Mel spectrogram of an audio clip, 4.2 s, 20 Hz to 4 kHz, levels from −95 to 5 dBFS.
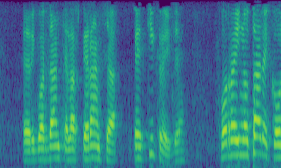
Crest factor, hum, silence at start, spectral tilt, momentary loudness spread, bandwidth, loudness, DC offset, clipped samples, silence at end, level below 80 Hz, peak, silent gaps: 16 dB; none; 0.35 s; -9 dB/octave; 8 LU; 4 kHz; -16 LUFS; under 0.1%; under 0.1%; 0 s; -54 dBFS; 0 dBFS; none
